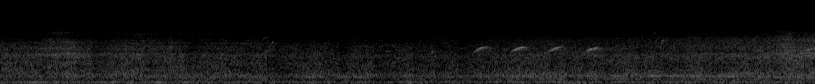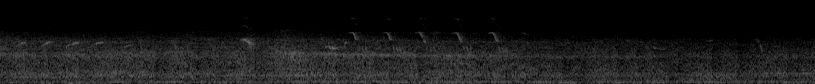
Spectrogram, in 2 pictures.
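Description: Bird calls in three short runs of quick chirps: four brief rising chirps about five seconds in, a few more about three seconds later, then a faster run of higher, sharper notes near the middle, over a steady river hiss.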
